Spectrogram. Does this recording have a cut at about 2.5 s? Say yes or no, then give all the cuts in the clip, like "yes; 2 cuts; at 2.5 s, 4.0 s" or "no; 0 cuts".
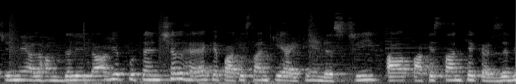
no; 2 cuts; at 1.1 s, 3.8 s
